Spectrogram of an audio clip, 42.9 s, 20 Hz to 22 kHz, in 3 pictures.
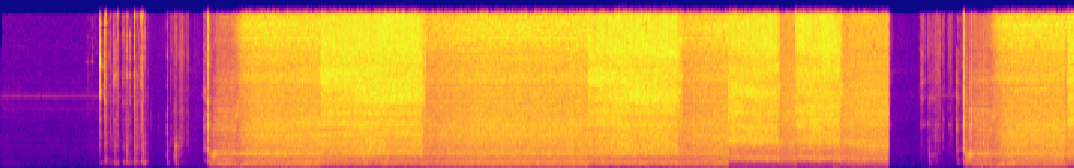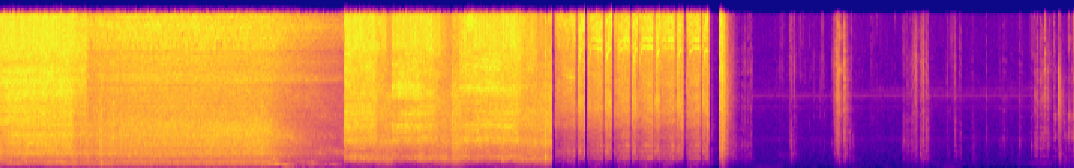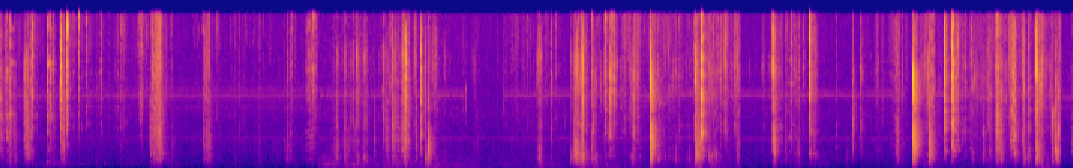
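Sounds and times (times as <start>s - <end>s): power tool motor whining: 2.8s - 11.8s, 12.8s - 23.8s.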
